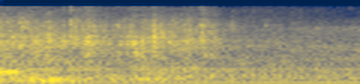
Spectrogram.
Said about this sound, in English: I'm gonna go check my bath water real fast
